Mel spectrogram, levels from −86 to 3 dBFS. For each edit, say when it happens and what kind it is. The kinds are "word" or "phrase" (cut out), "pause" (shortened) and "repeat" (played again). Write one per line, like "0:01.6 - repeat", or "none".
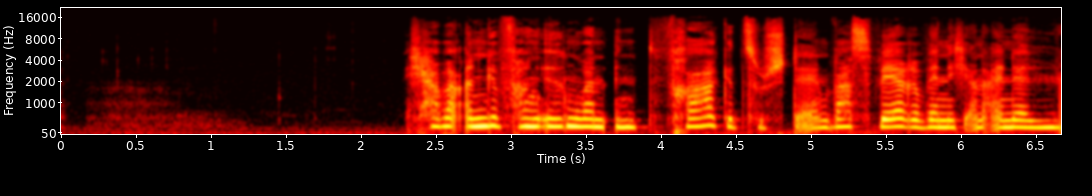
0:03.6 - word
